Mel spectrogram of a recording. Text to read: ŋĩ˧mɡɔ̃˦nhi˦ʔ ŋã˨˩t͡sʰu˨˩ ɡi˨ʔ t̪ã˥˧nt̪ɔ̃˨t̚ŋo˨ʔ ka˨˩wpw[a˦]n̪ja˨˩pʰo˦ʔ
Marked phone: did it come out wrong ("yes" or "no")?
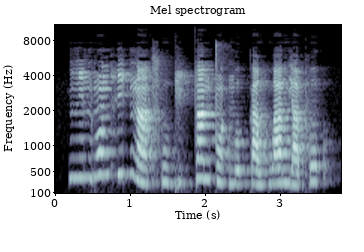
yes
